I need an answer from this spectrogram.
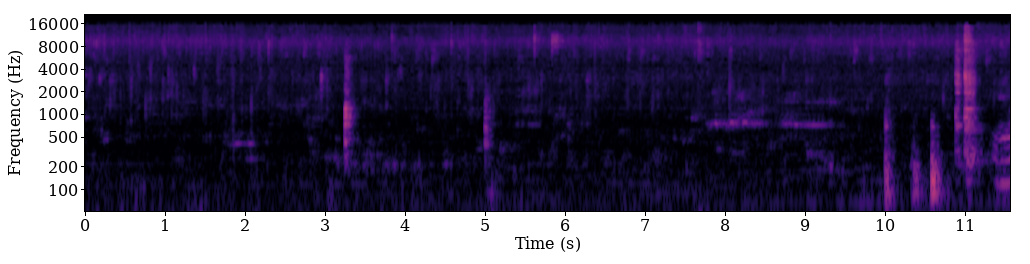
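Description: Sliced onion and ground shallot-garlic paste sizzling faintly in hot oil in a wok, with a few light clicks. Near the end a metal spatula knocks several times against the wok.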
